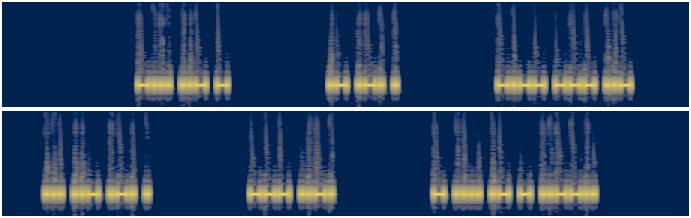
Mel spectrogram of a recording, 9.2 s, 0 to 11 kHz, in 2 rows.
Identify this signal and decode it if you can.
Morse code, heard as a keyed tone, about 53 wpm, 700 Hz. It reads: BUT ARE YOU SURE OF THAT?
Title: 4x Word-Spacing - Sentences from Top 300 Words - 50wpm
